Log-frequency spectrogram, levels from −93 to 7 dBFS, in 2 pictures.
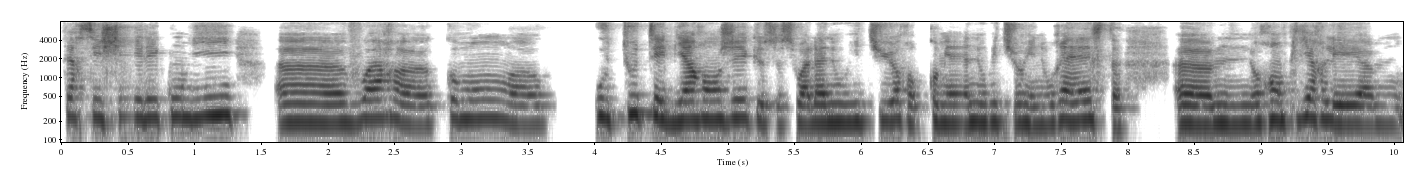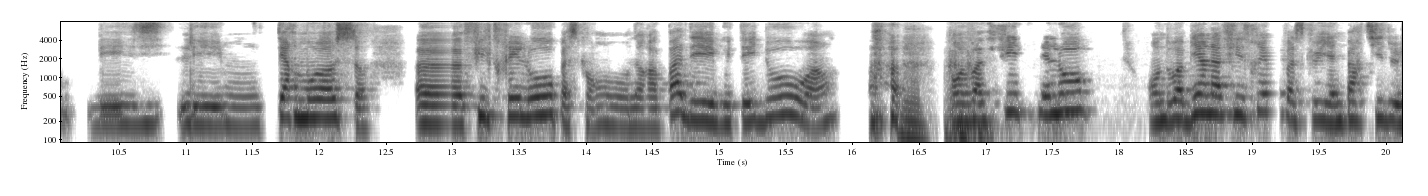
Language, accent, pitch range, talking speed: French, French, 180-220 Hz, 170 wpm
